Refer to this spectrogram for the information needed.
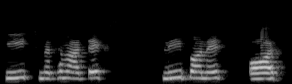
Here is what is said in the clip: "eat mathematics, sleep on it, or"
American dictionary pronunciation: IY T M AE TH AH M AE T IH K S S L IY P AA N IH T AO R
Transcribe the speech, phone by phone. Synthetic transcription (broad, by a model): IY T M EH T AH M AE T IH K S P L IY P AA N IH T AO R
